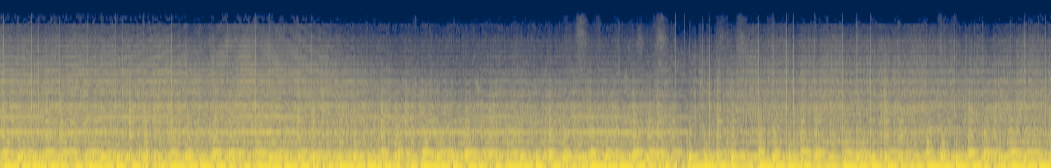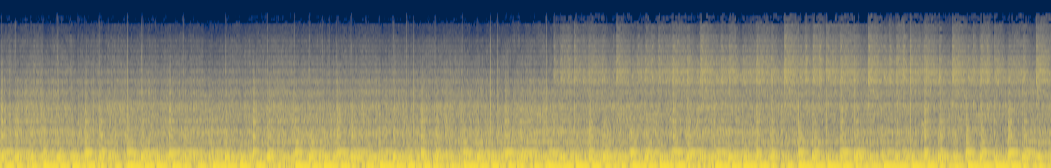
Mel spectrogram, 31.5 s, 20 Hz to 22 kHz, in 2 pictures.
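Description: Loud live electronic noise music from a modular synthesizer and keyboard: a dense, steady drone with heavy sub-bass and layered held tones. About 24 s in, a bright hissing layer comes in on top.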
